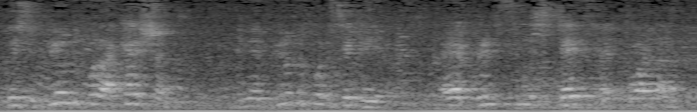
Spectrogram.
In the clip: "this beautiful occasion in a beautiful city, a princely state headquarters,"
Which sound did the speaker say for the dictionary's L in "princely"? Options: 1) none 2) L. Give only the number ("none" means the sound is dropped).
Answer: 1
